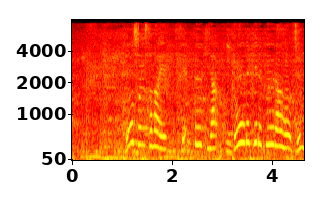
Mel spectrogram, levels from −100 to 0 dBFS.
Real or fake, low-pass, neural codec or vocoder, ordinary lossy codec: fake; 7.2 kHz; autoencoder, 48 kHz, 32 numbers a frame, DAC-VAE, trained on Japanese speech; AAC, 32 kbps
